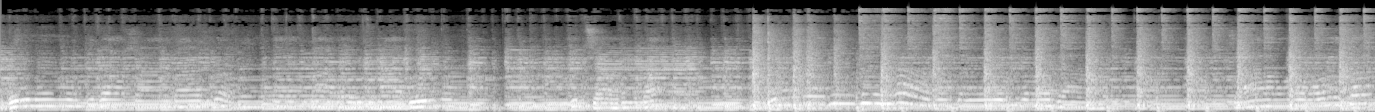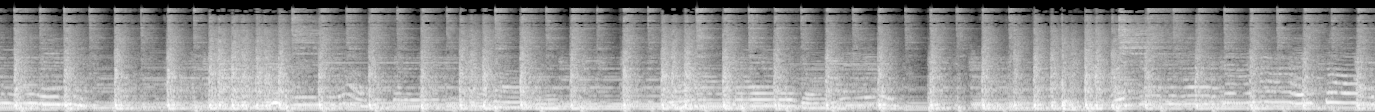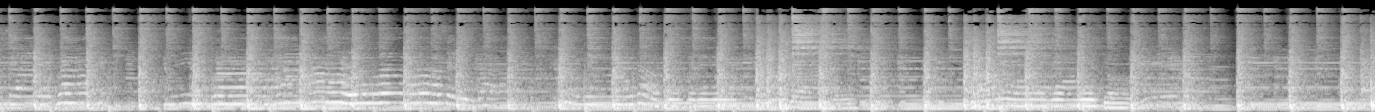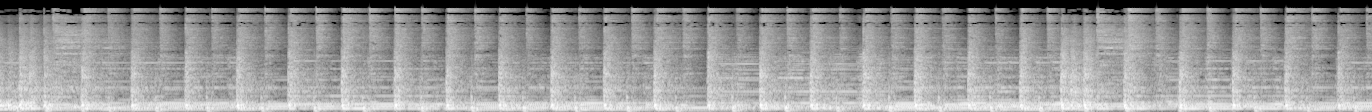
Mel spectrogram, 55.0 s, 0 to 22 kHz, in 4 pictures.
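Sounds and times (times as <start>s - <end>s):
guitar melody: 0.0s - 54.9s
drum kit beat: 7.0s - 54.9s.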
